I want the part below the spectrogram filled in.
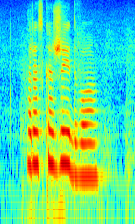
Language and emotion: Russian, sad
